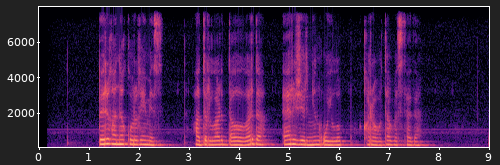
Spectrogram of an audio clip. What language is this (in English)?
Kazakh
